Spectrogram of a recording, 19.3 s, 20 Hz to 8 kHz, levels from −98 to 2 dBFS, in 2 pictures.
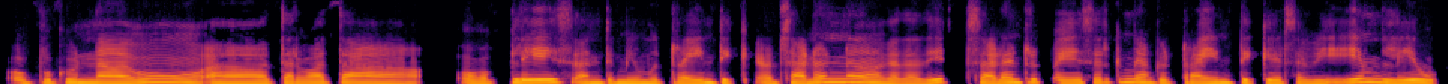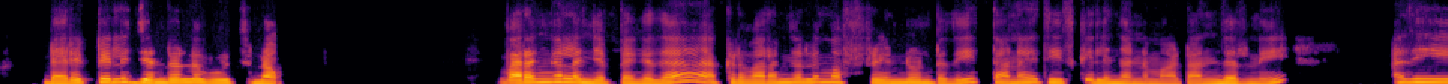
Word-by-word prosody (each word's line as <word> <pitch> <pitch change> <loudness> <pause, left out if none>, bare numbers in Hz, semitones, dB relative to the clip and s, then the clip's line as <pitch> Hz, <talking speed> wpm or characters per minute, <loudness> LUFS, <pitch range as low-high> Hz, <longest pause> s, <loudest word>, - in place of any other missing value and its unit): ఒప్పుకున్నాము. 220 +1 +1 0.4
ఆహ్, 200 -1 +2
తర్వాత 225 +1 -1 0.8
ఒక 215 - 0 0.2
ప్లేస్ 245 +1 +4
అంటే, 210 0 +1
మేము 210 -1 +2
ట్రైన్ 220 +1 +2
టికె 220 -3 -3 0.3
సడెన్ 245 +6 +1 0.3
కదా! 185 -1 -2
అది 215 +6 +1 0.3
సడెన్ 230 +2 +2
ట్రిప్ 255 -2 -5
అయ్యేసరికి 235 +4 -3
మాకు 245 - +2
అక్కడ 225 -1 -3
ట్రైన్ 220 0 +2
టికెట్స్ 220 0 -2
అవి 210 0 -1 0.2
ఏం 295 +1 +2 0.2
లేవు 230 +1 +3 0.5
డైరెక్ట్ 240 +6 +2
ఎళ్లి 275 +2 +1
జనరల్‌లో 245 +1 +4
కూర్చున్నాం. 215 -3 +1 1.5
వరంగల్ 275 +5 +4
అని 235 -2 +3
చెప్పా 210 0 -3
కదా! 220 +7 +1 0.2
అక్కడ 230 +1 -3
వరంగల్‌లో 245 +4 0
మా 275 - +1
ఫ్రెండ్ 225 -1 0
ఉంటది. 205 0 -2 0.2
తనే 225 0 0
తీసుకెళ్ళిందన్నమాట 195 -7 -2
అందరిని. 190 +2 0 0.8
అది 275 +2 +2
225 Hz, 120 wpm, -22 LUFS, 210-240 Hz, 1.5 s, ప్లేస్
